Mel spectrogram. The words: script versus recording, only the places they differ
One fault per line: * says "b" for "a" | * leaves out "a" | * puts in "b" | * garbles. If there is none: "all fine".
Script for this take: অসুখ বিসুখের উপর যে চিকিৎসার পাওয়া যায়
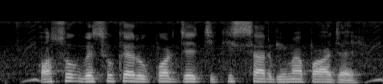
* puts in "বীমা"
